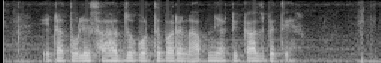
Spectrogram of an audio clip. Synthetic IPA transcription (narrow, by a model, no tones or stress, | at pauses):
ḛʈat̪oleʃaɦad͡ʑːokoɾt̪epaɾena̰pniek̚ʈikad͡ʑpet̪ḛ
